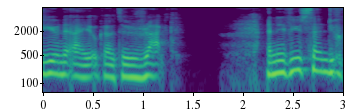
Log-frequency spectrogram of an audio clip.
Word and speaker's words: Jacques: place there's a company called jack jacques it's spelt like french and it's they make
